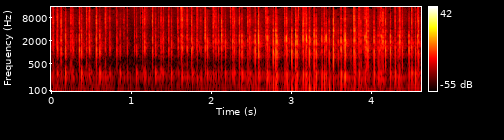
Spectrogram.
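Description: A small, filled white plastic acrylic paint tube is held in the hand and tapped and scratched with long nails. The result is a quick, dense run of dry, clicky taps and scrapes that fade almost at once, with a low steady hum underneath.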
